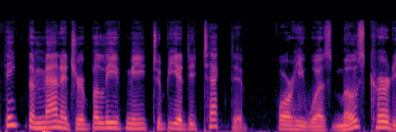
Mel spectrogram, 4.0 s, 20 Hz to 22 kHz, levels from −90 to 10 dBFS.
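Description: Phantom power thump, 0.42 to 0.49 s: a supply switching on or off on the live input sends a step through coupling capacitors, giving a deep thump peaking about -16 dBFS.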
